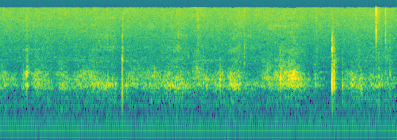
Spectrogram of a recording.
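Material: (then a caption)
Cardboard. Long dark fingernails tap and scratch across the top of a cardboard Earl Grey tea box resting on a wooden table. Quiet, continuous papery scratching centred in the midrange sits over a faint low hum, broken by a few short, sharp taps that die away almost instantly.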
